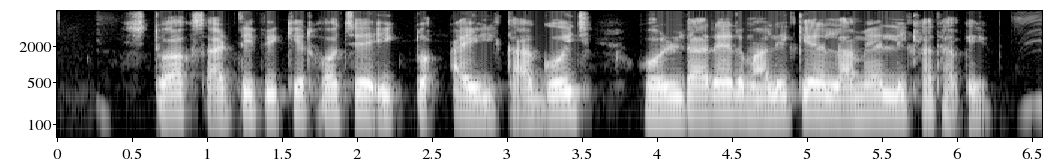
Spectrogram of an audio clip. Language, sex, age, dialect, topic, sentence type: Bengali, male, 18-24, Jharkhandi, banking, statement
